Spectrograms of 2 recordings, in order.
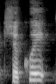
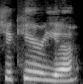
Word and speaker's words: Shakira: You know, we had to spell out that pronunciation because we knew somebody was going to read it and be like, Shaquit, Shaquit, you know, pronounce. So we're like, yeah, it's Shakira.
